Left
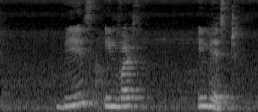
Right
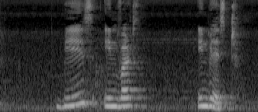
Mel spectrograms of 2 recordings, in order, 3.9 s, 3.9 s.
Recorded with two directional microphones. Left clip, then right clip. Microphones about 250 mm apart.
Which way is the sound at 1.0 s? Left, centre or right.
Right.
